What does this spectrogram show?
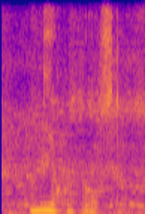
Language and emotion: Russian, angry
